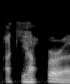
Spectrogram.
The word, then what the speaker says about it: Akihabara: Yeah, if you want to say Akihabara, that's fine.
